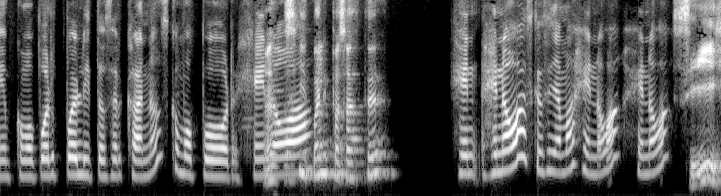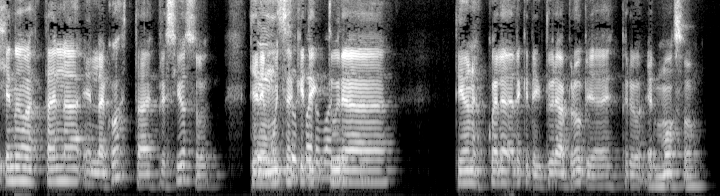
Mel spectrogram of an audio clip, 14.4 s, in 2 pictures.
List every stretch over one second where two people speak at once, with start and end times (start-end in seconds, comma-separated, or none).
9.7-10.9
